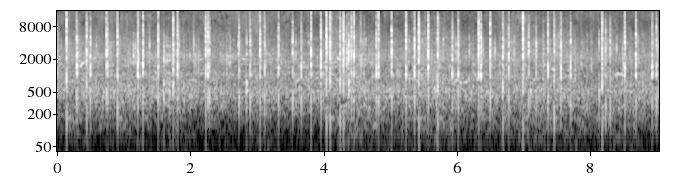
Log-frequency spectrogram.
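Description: Fireworks display: aerial shells bursting one after another, a dense, unbroken run of sharp pops and crackles with no pause between them.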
